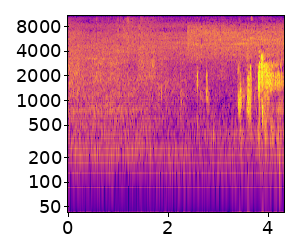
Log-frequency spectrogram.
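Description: Near silence: faint outdoor background hiss, with a few soft clicks near the end.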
